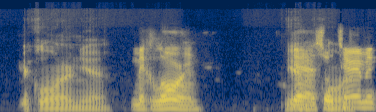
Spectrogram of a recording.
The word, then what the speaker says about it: McLaurin: McLaurin, yeah.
